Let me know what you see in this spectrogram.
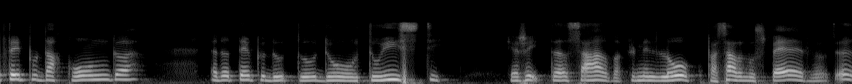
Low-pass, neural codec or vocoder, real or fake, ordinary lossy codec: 7.2 kHz; codec, 24 kHz, 0.9 kbps, WavTokenizer, large speech release; fake; none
